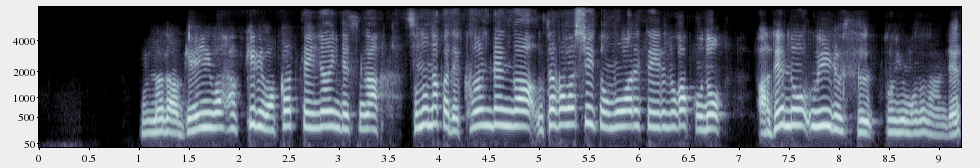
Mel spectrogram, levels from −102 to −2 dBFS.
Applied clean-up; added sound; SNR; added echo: neural mask model Resemble Enhance denoiser.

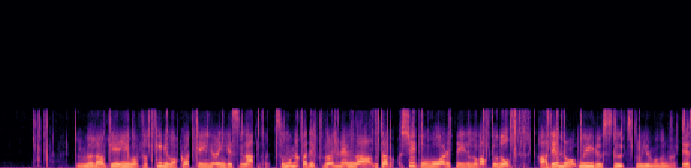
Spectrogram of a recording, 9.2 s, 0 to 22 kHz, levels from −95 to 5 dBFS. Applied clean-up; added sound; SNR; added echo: neural diffusion model UNIVERSE++.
